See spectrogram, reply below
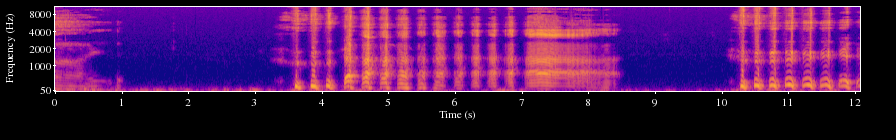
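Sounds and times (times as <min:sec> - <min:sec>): deep evil laugh: 0:03.4 - 0:08.5, 0:10.2 - 0:12.0.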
